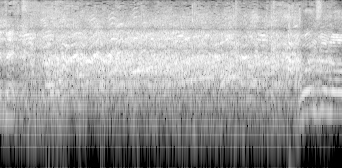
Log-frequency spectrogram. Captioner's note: audience laughing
